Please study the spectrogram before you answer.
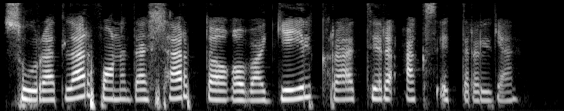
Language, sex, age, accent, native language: Uzbek, female, 19-29, Buxoro, Uzbek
